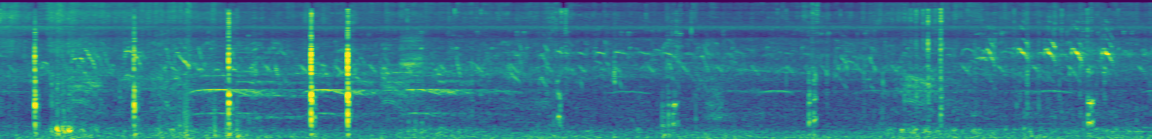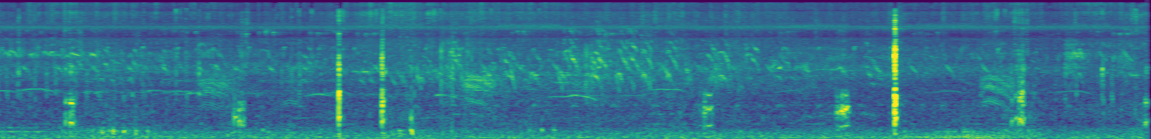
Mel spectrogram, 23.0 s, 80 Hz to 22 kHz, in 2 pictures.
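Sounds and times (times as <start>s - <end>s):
small birds chirping: 0.1s - 23.0s
peahen clucking: 0.3s - 8.3s, 10.3s - 16.5s, 18.1s - 19.0s, 19.7s - 20.6s.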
